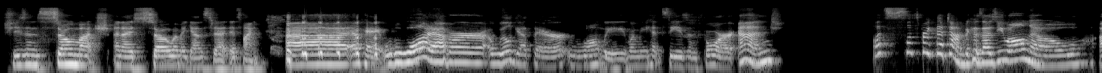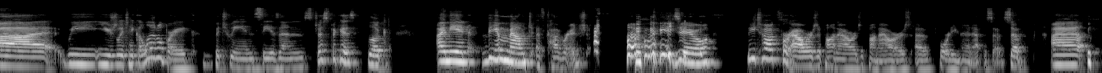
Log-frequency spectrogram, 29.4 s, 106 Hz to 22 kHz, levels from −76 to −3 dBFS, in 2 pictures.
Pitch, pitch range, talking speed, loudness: 200 Hz, 175-245 Hz, 145 wpm, -19 LUFS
